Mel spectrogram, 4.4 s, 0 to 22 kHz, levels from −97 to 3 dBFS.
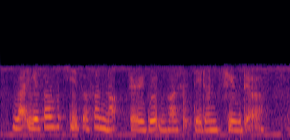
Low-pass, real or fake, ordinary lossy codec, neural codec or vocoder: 3.6 kHz; real; Opus, 16 kbps; none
